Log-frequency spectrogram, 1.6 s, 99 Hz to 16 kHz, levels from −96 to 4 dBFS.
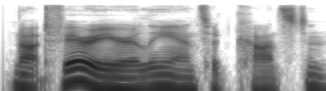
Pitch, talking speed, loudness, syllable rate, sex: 120 Hz, 185 wpm, -17 LUFS, 7.2 syllables/s, male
